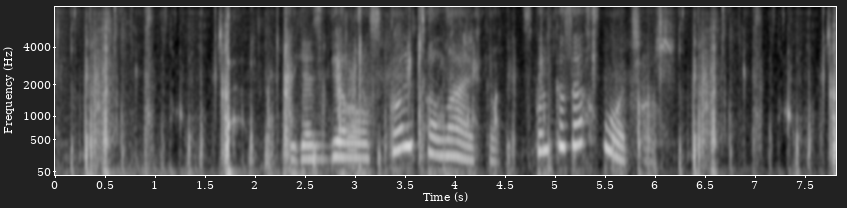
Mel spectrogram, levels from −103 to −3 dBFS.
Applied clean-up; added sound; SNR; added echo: neural mask model RNNoise.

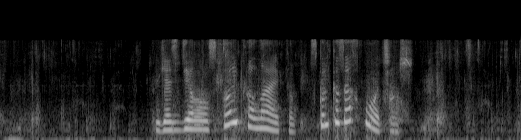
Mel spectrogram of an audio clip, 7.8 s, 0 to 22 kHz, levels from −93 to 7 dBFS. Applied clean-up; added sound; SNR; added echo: neural separator model SepFormer DNS4.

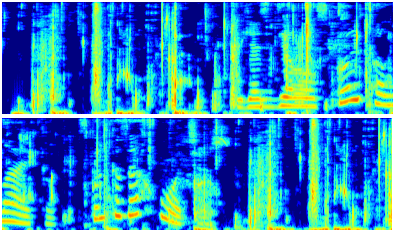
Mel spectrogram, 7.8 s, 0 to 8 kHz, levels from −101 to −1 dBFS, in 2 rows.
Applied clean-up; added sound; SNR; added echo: classical method Wiener filter.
